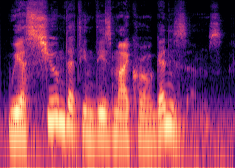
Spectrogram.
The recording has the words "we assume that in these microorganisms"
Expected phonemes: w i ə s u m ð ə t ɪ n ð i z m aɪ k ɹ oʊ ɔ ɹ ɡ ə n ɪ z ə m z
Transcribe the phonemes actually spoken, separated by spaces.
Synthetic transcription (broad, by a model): w i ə s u m ð ə t ɪ n ð i z m aɪ k ɹ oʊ ɔ ɹ ɡ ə n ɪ z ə m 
